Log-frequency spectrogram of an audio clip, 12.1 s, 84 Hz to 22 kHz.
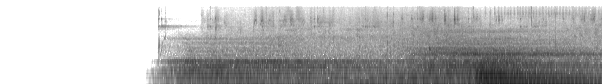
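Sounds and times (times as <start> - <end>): deep pulsing rumble: 4.1 - 12.0.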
